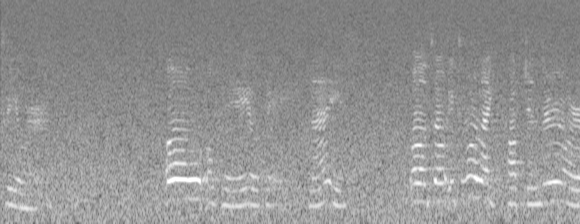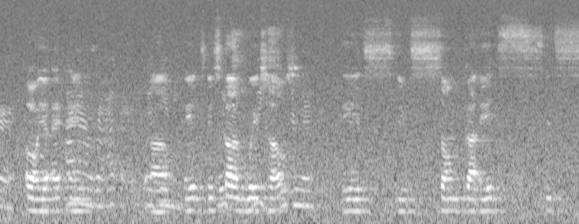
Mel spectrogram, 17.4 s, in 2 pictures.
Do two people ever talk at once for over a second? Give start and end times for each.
11.9-13.2

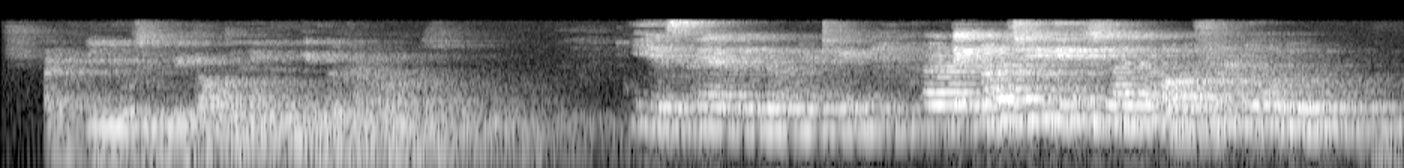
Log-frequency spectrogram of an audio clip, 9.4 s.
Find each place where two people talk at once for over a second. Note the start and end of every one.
none

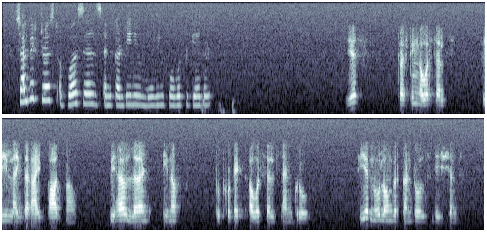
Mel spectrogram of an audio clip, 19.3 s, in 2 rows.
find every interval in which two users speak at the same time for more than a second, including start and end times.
none

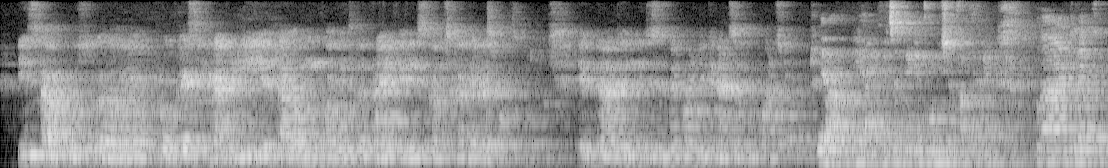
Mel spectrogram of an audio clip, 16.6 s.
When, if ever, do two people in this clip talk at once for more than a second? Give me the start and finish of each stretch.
none

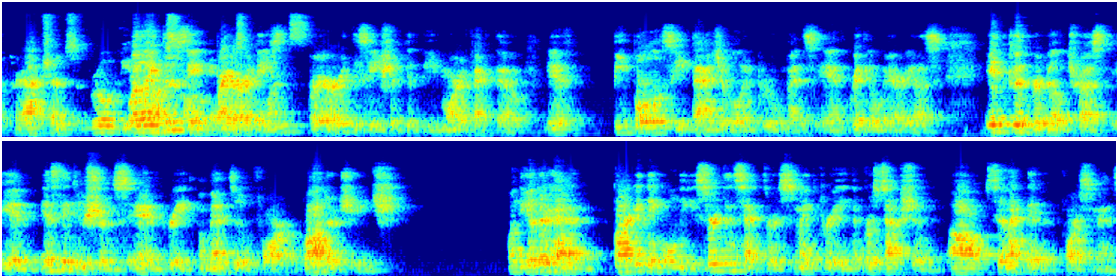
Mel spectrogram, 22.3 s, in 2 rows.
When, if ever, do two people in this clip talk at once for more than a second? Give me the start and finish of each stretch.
1.2-2.8

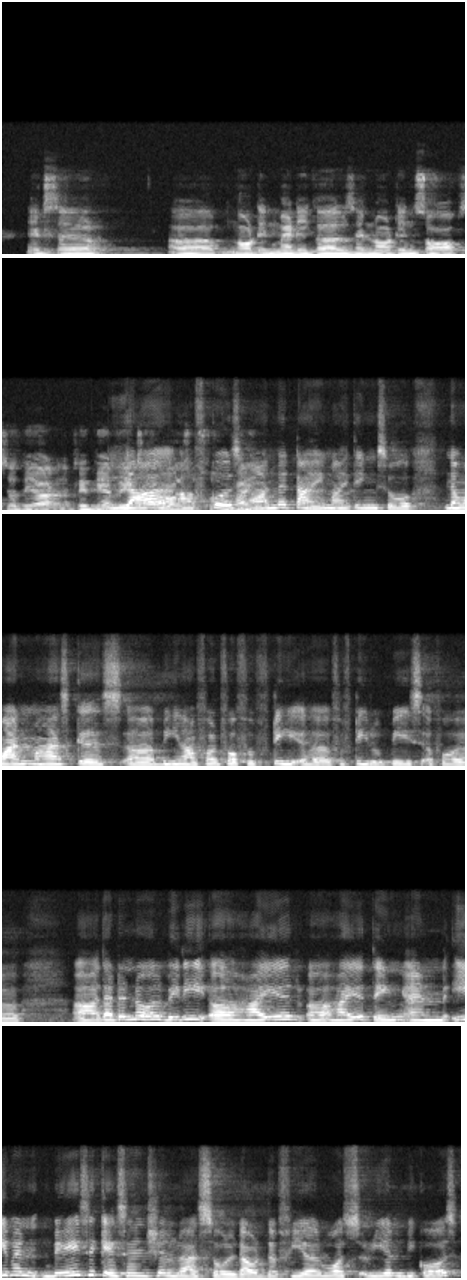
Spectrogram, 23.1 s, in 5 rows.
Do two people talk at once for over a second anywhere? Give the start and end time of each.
5.7-7.2

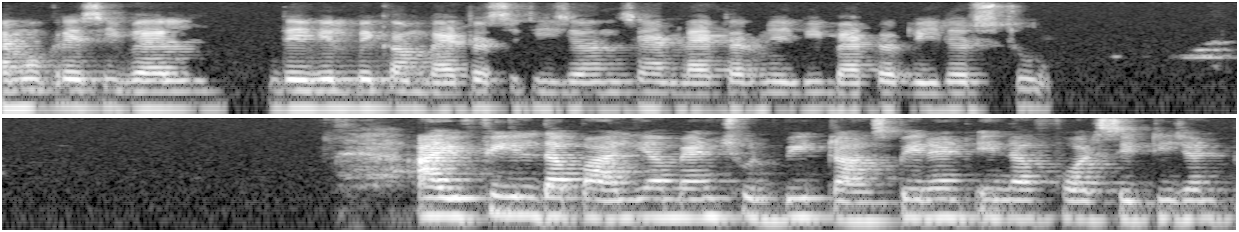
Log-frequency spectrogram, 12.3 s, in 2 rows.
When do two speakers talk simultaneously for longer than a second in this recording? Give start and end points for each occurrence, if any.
none

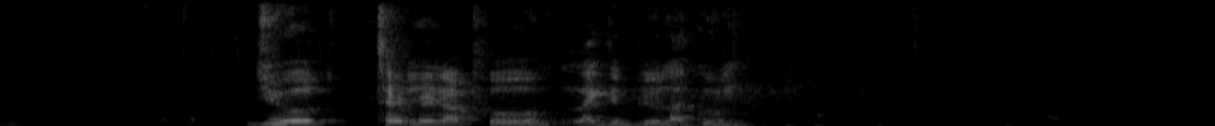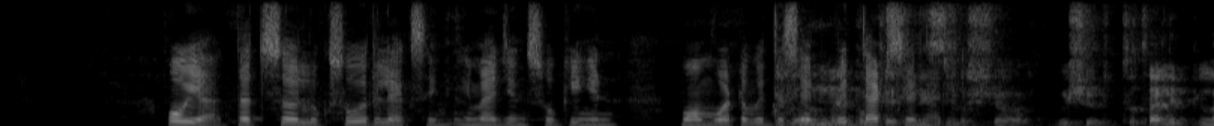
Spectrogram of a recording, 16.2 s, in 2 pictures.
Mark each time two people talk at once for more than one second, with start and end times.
13.3-14.5

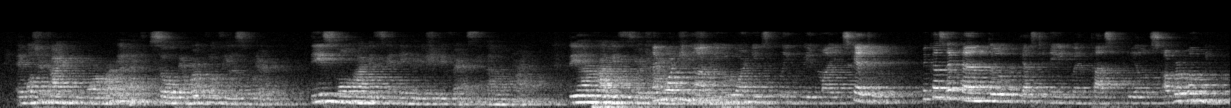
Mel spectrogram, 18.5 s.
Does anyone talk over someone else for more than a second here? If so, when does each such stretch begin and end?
9.8-11.1

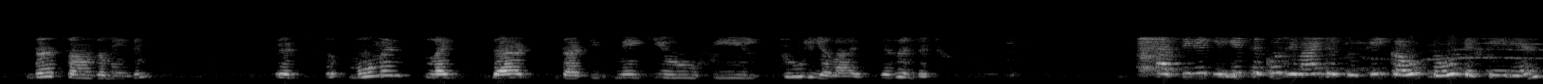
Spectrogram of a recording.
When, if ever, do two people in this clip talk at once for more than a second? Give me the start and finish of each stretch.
none

